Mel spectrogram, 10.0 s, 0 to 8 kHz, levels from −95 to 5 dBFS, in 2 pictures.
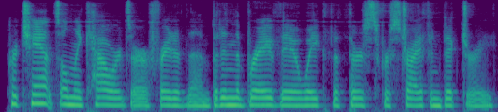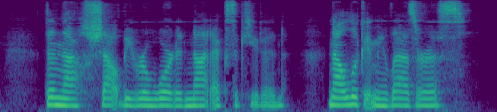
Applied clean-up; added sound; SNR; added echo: neural mask model DeepFilterNet 3.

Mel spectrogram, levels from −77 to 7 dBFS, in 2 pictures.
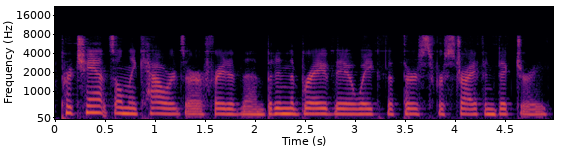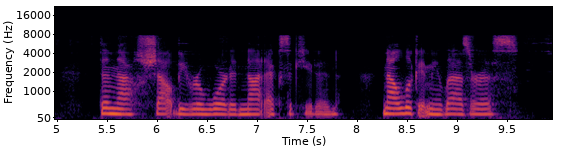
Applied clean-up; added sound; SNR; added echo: neural separator model SepFormer DNS4.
